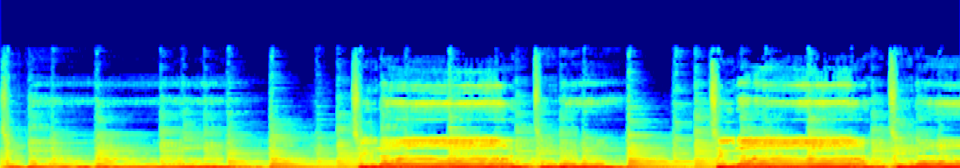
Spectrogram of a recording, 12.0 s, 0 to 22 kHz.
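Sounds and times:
man singing: 0.0 - 3.6, 4.3 - 12.0
acoustic guitar strumming: 0.0 - 12.0.

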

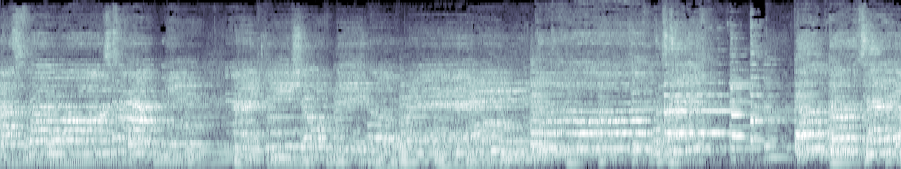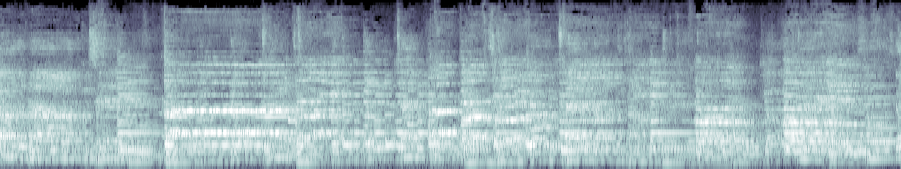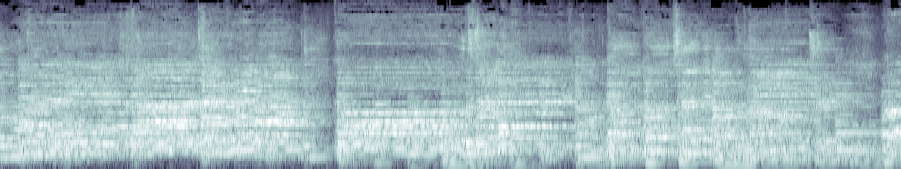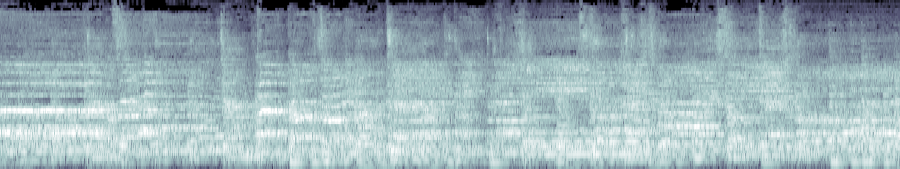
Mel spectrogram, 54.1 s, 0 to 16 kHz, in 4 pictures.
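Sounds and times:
mixed choir singing: 0.0 - 54.0
choir breaths: 0.8 - 13.5, 15.3 - 36.9, 38.6 - 54.0.

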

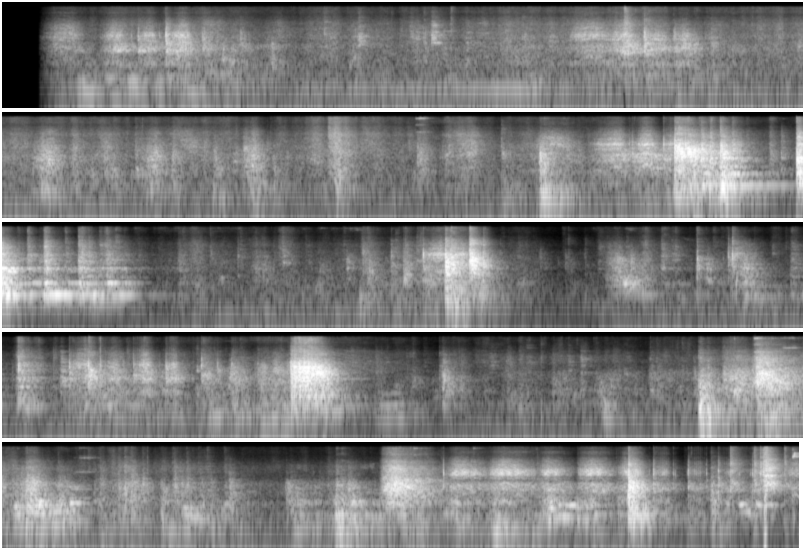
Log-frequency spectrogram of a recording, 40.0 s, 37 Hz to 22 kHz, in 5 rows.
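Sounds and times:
cordless drill whirring: 35.9 - 39.1
screw gun grinding into metal: 35.9 - 40.0.

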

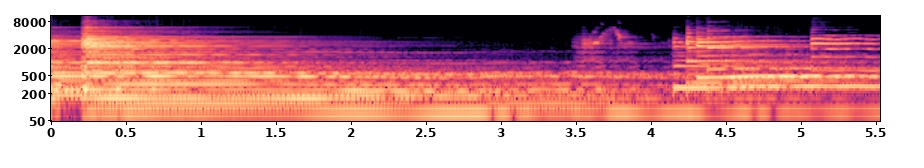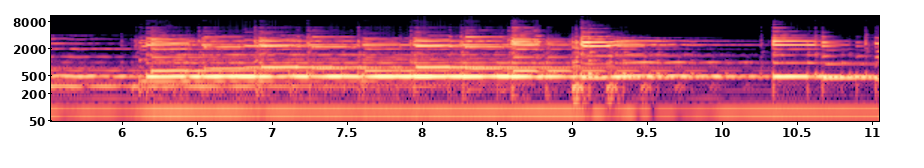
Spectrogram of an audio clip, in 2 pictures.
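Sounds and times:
electric guitar with echo: 0.0 - 11.0.

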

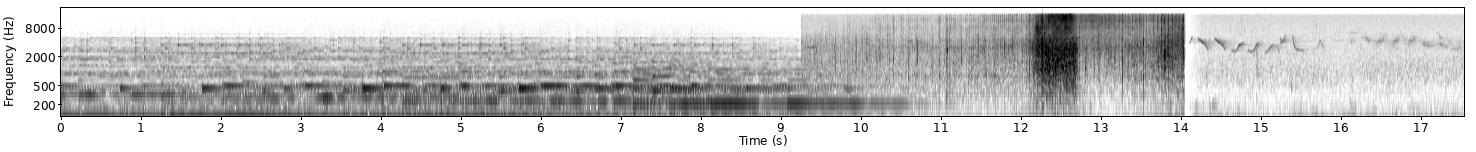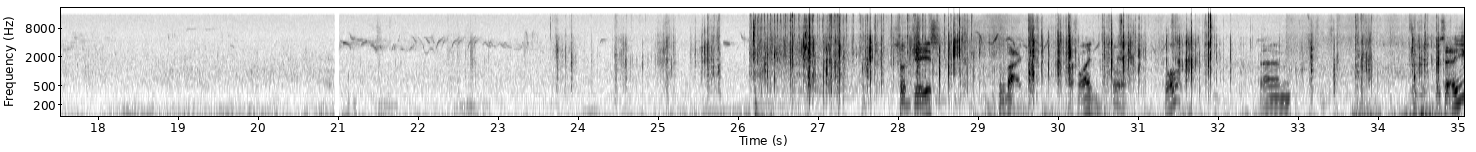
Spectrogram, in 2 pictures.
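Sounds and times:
bike rushing past: 9.3 - 14.0
bike rattling: 9.3 - 14.1, 23.8 - 34.9
bird chirps and calls: 21.0 - 23.7.

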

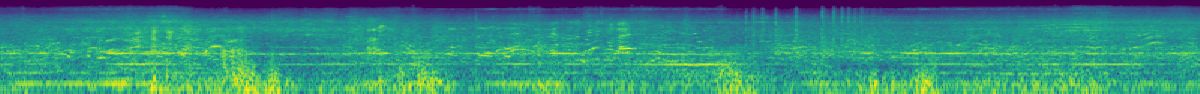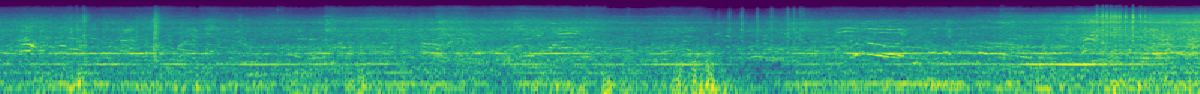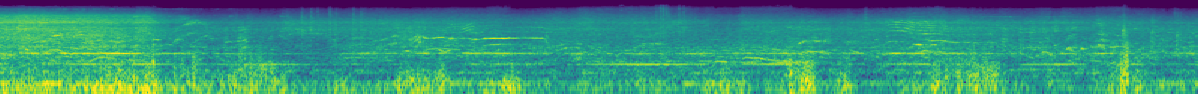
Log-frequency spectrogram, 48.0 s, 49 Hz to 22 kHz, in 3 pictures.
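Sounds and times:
people's voices: 0.0 - 47.9
ride machine hum: 0.0 - 47.9.

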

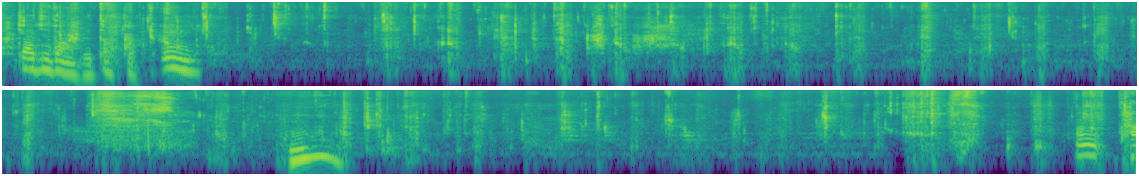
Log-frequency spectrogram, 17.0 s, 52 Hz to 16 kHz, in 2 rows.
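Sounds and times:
wet chewing: 0.0 - 17.0.

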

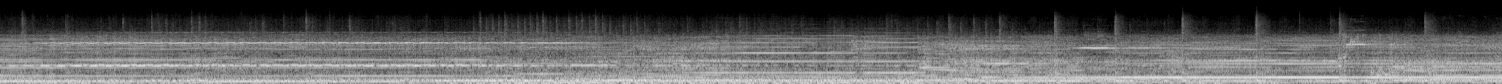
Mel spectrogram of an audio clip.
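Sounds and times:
bass guitar: 0.0 - 15.0
drum kit with cymbals: 0.0 - 15.0
electric guitar long notes: 0.0 - 15.0.

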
